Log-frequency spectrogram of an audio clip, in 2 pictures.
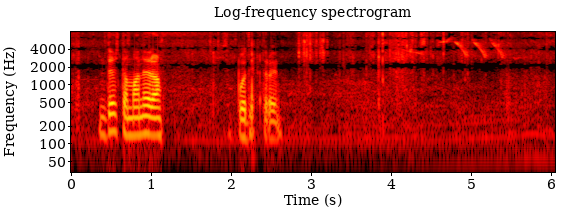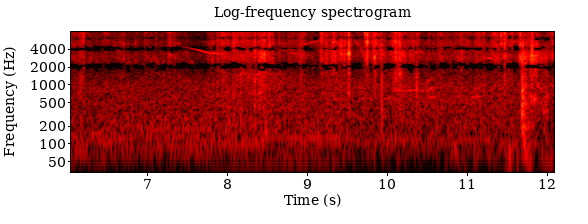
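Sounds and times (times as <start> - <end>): leafy branches rustling: 0.0 - 12.0
small bird chirping: 1.2 - 12.0.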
